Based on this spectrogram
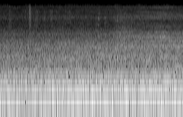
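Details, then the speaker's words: Dodge Neon after repairing a hidden rear strut fault that had come apart on the inside: test drive with a steady low road rumble, cabin now smooth and quiet, no rear suspension rattle. "okay party people we have success we have acquired in fixing that noise it's gone and it's nice and smooth and quiet in here I think you can tell"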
